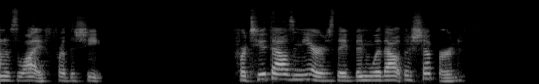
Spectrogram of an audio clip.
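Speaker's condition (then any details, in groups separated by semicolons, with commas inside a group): No condition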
